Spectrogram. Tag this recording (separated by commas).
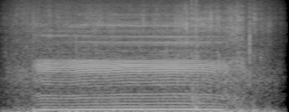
Animal, livestock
